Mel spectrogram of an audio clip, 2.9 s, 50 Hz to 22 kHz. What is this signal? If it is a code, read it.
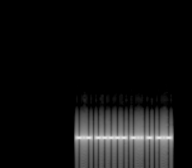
Morse code, heard as a keyed tone, about 50 wpm, 700 Hz. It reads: K0DTK
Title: USA Call Signs Repeated 3x 50wpm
